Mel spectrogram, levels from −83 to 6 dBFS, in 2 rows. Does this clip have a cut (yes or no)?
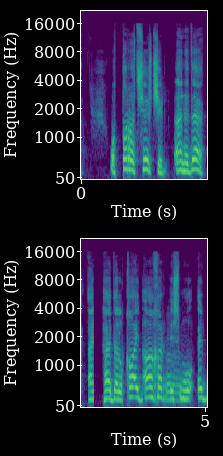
yes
